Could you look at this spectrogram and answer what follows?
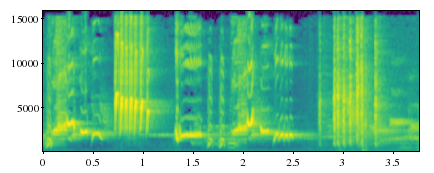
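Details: A White-rumped shama gives its fighting song to provoke a rival: buzzy high trills, clear level whistles and sharp clicks in quick alternation, ending with a harsh rattling burst.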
